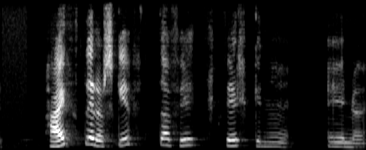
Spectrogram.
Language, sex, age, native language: Icelandic, female, 8, Icelandic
